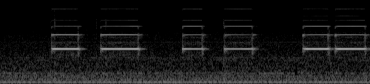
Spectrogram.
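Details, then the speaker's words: Rotel RVC-230 CB radio with low transmit audio, multimeter on continuity across the RV5 switch: three pairs of short clean high beeps as probes touch, switch contacts closing properly; fault lies elsewhere, suspect the potentiometer; normal switch. "probing down there, we can tell that switch is definitely switched."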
